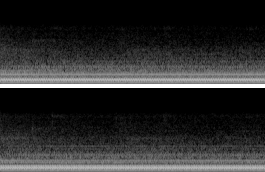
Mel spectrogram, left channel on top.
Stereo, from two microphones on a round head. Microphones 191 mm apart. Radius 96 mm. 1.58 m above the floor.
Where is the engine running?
40° right (ahead or behind), 0.9 m.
